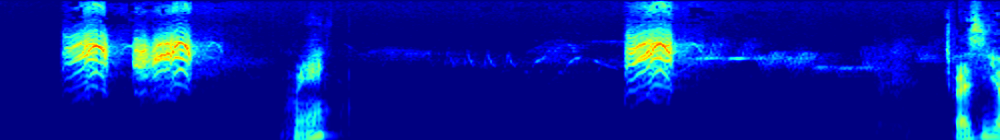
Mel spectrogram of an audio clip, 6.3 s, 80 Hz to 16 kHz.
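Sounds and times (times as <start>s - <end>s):
Nordic finch related to the chaffinch giving nasal quacking calls: 0.4s - 1.5s, 3.8s - 5.6s
faint bird chirps: 0.4s - 6.2s.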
